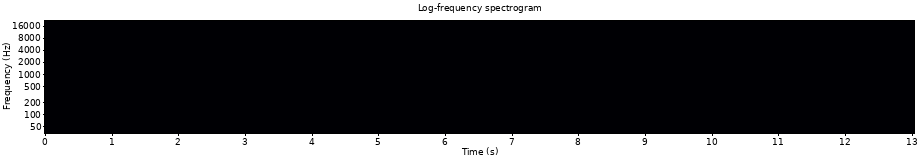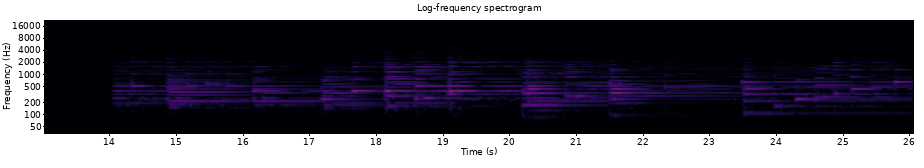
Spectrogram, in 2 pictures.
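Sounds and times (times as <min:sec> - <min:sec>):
piano playing slow chords: 0:14.1 - 0:26.0.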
